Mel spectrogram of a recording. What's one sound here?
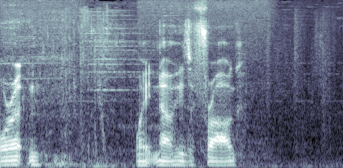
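A man speaks casually into a close microphone.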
